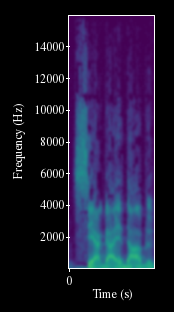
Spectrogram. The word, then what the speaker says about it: chew: C-H-E-W, chew. Parece o número 2, mas o número 2 é to. E o mastigar é chew, tem mais ar saindo da boca.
